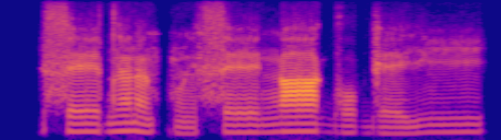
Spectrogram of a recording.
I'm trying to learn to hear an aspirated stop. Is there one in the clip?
no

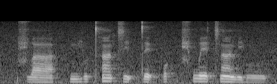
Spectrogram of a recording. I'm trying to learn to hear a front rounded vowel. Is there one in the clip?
no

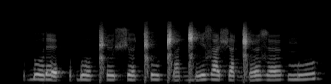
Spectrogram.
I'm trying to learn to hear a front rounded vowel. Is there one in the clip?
yes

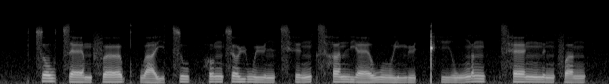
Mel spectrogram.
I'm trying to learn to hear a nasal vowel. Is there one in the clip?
no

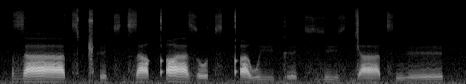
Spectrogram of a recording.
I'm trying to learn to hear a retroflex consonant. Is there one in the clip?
no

